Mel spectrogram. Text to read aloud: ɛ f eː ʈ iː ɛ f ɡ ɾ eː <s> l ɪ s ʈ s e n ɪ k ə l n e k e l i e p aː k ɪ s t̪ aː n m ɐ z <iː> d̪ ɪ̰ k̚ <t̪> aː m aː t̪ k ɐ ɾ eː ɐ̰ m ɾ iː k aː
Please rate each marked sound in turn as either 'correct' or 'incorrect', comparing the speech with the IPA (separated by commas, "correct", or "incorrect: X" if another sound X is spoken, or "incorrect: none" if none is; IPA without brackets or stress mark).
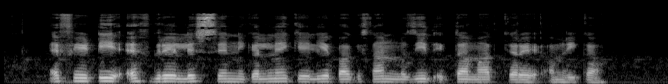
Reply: incorrect: none, correct, incorrect: d̪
